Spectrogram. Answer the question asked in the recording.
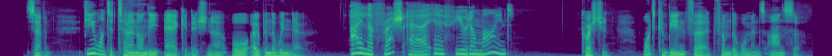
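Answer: She prefers to open the window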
